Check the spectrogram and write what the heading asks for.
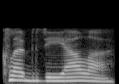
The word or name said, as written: klebsiella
